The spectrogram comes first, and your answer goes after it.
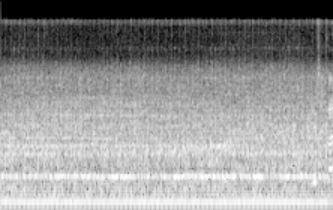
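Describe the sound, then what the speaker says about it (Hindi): A tractor engine runs steadily while sowing wheat in a field, a loud continuous mid-to-low drone with a constant hum and slight knocking texture throughout, close by and uninterrupted. "तो अभी ड्राइवर साहब थक गए तो मैं ट्रैक्टर चला रहा हूँ, देख लीजिए।"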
